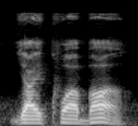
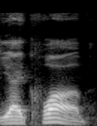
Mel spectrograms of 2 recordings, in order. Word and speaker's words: Yaiqab: ba all right because his name is not pronounced yay cua ba all right let's pronounce yay kwab all right so that's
